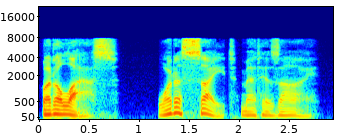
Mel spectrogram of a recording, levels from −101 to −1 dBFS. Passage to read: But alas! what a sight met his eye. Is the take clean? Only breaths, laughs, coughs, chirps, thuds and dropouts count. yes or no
yes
